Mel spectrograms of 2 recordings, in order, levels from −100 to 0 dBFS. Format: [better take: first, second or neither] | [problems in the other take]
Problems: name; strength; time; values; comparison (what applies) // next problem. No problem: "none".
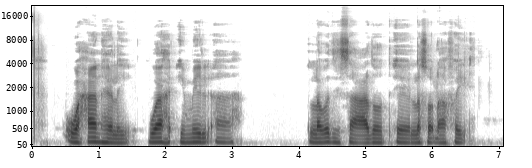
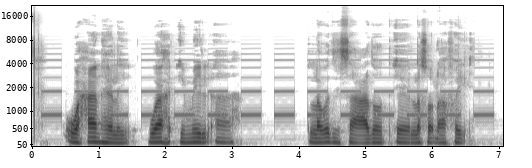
first | background sound (Alarm); 19 dB below the speech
